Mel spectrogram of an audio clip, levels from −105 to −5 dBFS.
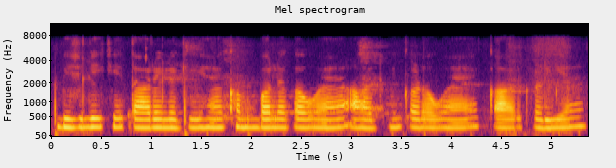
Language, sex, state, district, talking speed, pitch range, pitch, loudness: Hindi, female, Chandigarh, Chandigarh, 180 wpm, 200-210 Hz, 205 Hz, -19 LUFS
